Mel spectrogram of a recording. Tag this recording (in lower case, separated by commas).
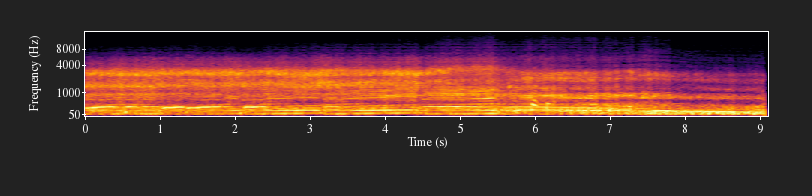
truck, vehicle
